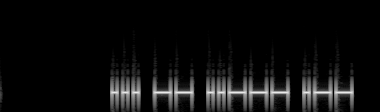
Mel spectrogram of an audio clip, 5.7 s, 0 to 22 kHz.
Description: Morse code, heard as a keyed tone, about 15 wpm, 700 Hz. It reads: SM2W
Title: DXCC-100 Call Signs - 4 Characters - Repeated 3x - 15wpm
